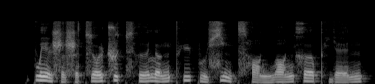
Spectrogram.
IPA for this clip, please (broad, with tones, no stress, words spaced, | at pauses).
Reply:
pwe˥˩ɪ̯ʂä˩ʂɤ˩ t͡so˧˥ʊ̯ʈ͡ʂu˧ t͡sʰɹ̩˧˥lɤ˧˥ŋpʰy˥pu˨˩ ɕi˥˩ŋt͡sʰɑ˨˩ŋ wɑ˧˥ŋxɤ˥pʰjɛ˧˥n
